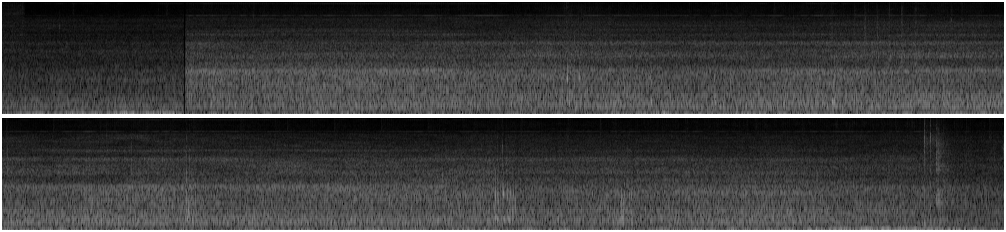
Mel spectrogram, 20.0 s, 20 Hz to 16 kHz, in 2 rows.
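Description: Amarey A900 robot vacuum running: a steady rushing noise from its suction motor and brushes, louder from about two seconds in.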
